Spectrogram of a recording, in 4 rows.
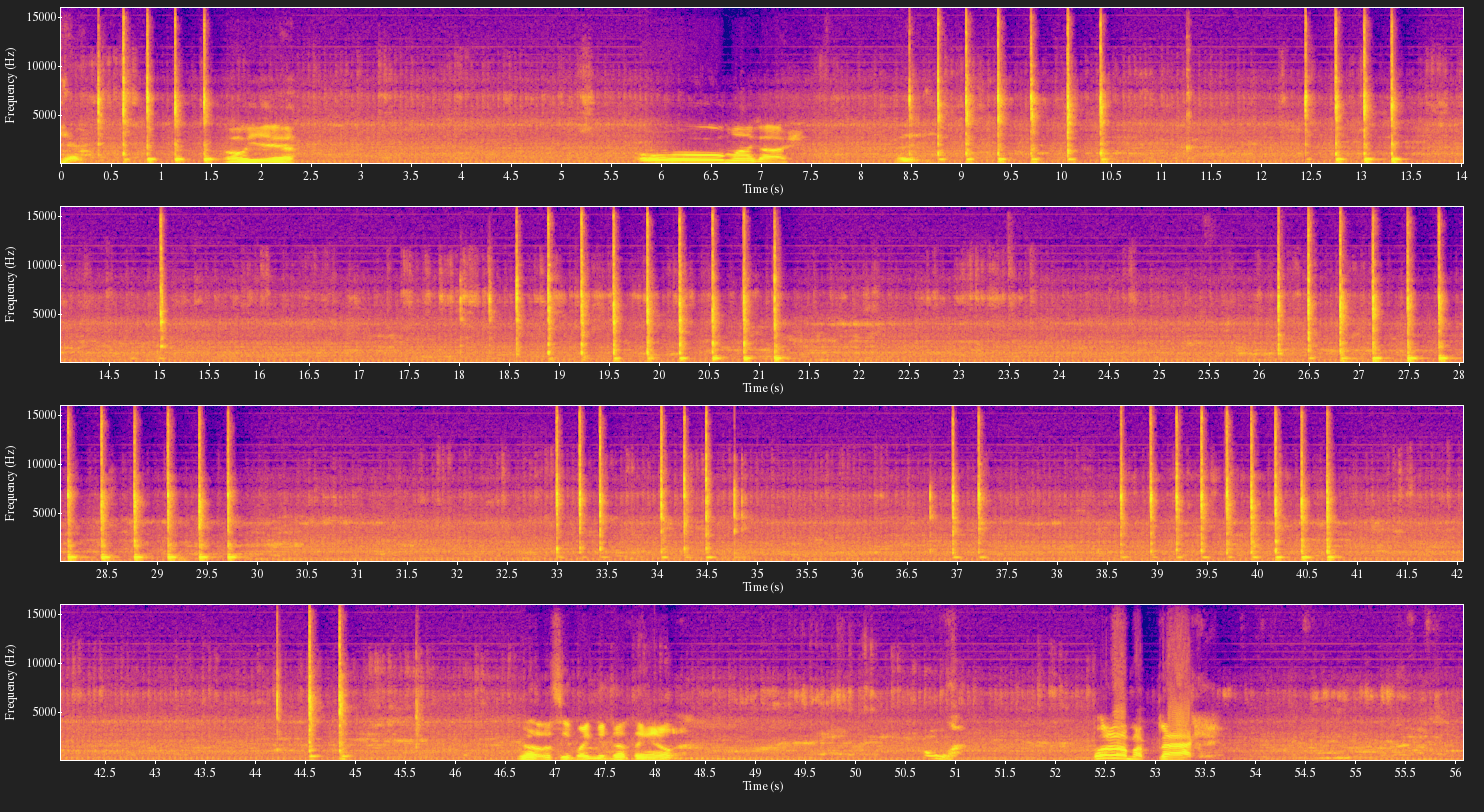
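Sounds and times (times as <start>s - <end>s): hammer blows on metal: 0.3s - 1.7s, 8.4s - 10.6s, 12.4s - 13.5s, 18.0s - 21.4s, 26.2s - 30.0s, 36.7s - 37.4s, 38.6s - 40.9s.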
